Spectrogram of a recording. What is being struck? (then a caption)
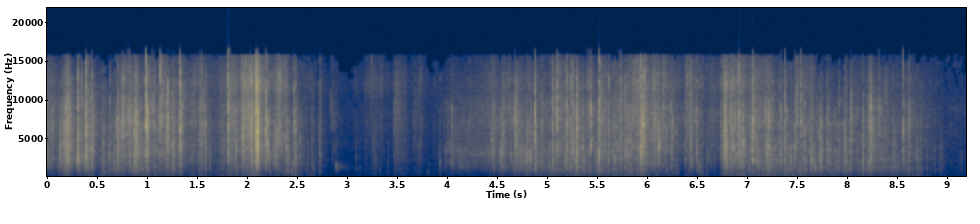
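Newsprint newspaper. A large open newsprint newspaper is held in both hands while its pages are flipped and crinkled. Bright, papery crinkling and rustling comes in three dense bursts separated by brief quieter gaps, with almost no low end.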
